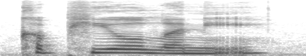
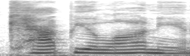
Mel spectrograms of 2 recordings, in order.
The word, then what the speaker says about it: Kapiolani: For me, besides, like, Hawaii, it's also Kapiolani. People say Kapiolani, which is a name / street name over here. – Right. – Just everyone says Kapiolani, and I'm like, Kapiolani.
